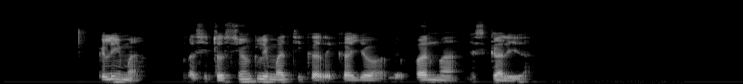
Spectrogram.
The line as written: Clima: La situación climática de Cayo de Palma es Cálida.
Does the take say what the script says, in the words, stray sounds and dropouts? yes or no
yes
